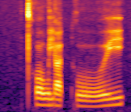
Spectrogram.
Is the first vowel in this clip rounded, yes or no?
yes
